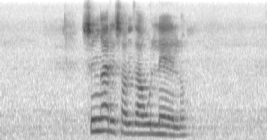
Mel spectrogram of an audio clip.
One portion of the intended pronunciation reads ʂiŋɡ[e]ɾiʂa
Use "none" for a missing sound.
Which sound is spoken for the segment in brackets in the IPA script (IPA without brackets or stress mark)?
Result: a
